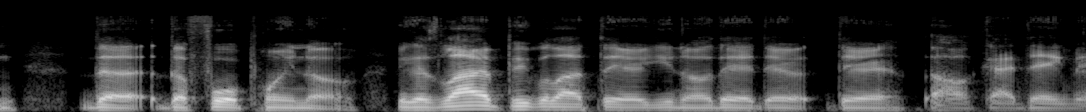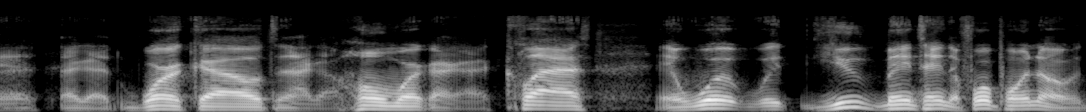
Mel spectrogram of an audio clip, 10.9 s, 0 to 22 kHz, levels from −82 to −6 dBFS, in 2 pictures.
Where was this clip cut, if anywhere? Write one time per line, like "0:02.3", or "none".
0:05.6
